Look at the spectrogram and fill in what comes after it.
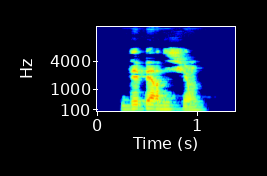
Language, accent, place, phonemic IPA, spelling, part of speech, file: French, France, Lyon, /de.pɛʁ.di.sjɔ̃/, déperdition, noun, LL-Q150 (fra)-déperdition.wav
- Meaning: diminution, decreasement, diminishment (gradual reduction)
